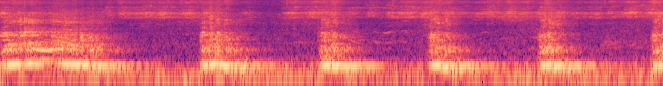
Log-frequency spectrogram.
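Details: A zoo lion gives a series of deep, booming grunts, each about a second apart.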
